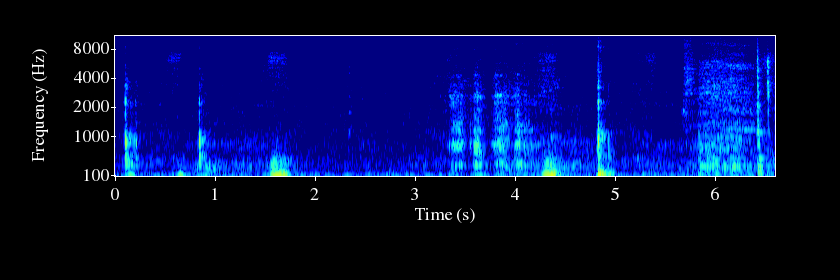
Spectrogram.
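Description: Fingertips type slowly on a typewriter-style mechanical keyboard with chrome-rimmed round keycaps on exposed blue switches. About seven quiet, irregular keystrokes land as short clicks, each with a dull low thump that dies away almost at once.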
